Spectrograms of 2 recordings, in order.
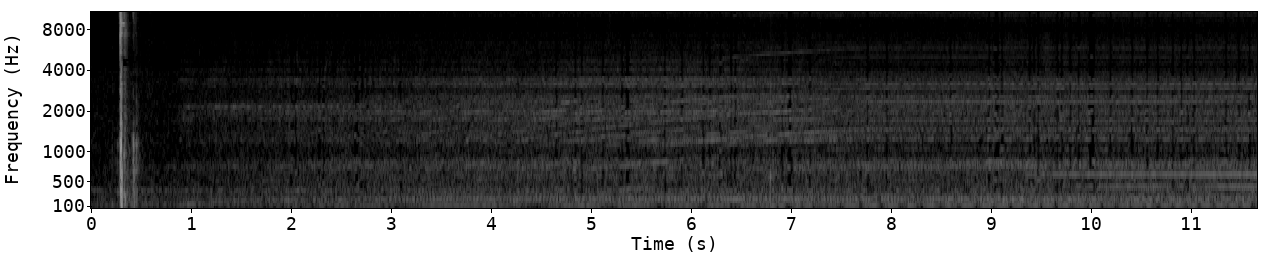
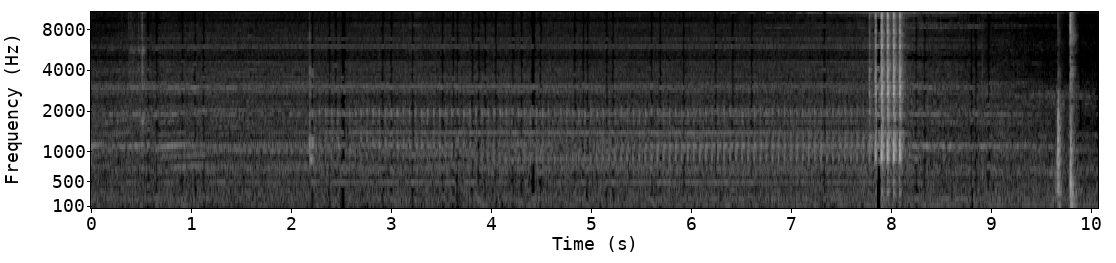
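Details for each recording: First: Imported mailbag hard drive that was parked before shipping, powered up first try: a click, then a faint rising whir settling into a soft, steady spindle hum with no scraping or ticking. It spins up cleanly and very quietly. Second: Mailbag hard drive suspected of a head crash and believed to use an embedded track zero, manually parked by hand before power-up: a thin spindle whine and faint ticks, then a harsh rattling seek burst. It cannot find track zero and shuts down; grooves were later found on the disk.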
